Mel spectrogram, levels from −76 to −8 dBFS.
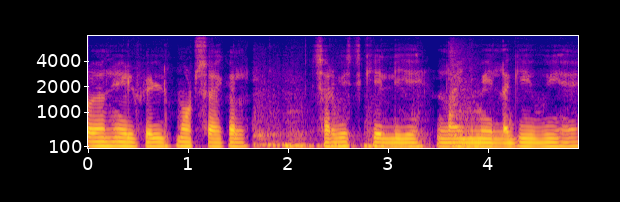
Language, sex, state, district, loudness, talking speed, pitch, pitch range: Hindi, male, Bihar, Vaishali, -17 LUFS, 135 wpm, 105 Hz, 100-110 Hz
